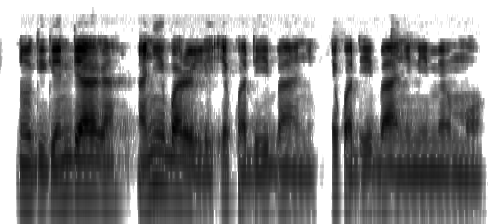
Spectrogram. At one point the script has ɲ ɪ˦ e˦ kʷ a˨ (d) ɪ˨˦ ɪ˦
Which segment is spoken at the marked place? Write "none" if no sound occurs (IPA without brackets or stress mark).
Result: d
